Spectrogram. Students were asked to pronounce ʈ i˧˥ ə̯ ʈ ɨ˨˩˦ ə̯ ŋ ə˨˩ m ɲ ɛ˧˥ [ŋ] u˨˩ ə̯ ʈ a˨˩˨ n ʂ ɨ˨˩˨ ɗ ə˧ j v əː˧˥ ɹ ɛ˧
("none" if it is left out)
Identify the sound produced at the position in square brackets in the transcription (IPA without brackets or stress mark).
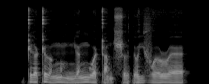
ŋ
